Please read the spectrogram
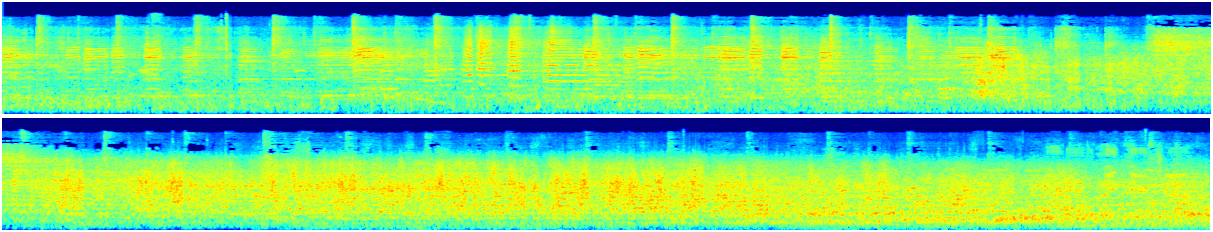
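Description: Music from the public-address system plays over roughly the first half. From about eight seconds in, a Learjet's jet engines take over as a rushing noise with a sweeping, phasing quality, growing steadily louder as the jet passes.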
